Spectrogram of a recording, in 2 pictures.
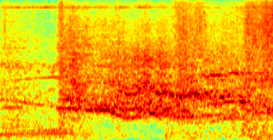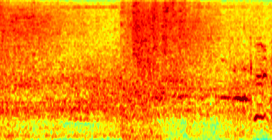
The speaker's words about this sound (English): Patrol car punches the rear of the SUV, sending it into a fishtail spin. The top-heavy vehicle flips right into another motorist.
